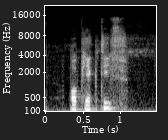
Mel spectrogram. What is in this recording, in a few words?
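"objectief", Dutch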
